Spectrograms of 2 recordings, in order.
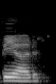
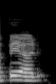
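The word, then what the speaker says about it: pair: लिखिए पेयर क्या होगा पेयर ठीक क्यों होगा पेर जब किसी वर्ड में ए आई के बाद आर आ जाता है तो इसी ए आई को ए प्रोनाउंस कर दिया जाता है क्या कर दिया जाता है इसी ए आई को ए पढ़ा जाता है यह बात को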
